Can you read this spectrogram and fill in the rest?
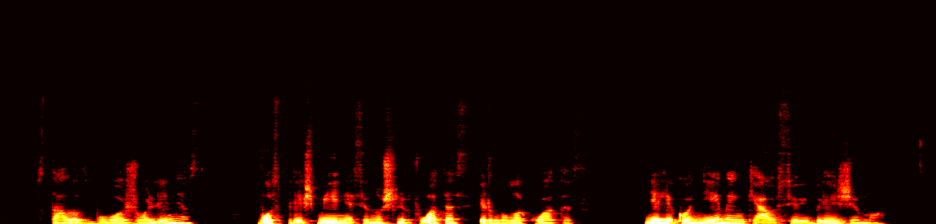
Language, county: Lithuanian, Utena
